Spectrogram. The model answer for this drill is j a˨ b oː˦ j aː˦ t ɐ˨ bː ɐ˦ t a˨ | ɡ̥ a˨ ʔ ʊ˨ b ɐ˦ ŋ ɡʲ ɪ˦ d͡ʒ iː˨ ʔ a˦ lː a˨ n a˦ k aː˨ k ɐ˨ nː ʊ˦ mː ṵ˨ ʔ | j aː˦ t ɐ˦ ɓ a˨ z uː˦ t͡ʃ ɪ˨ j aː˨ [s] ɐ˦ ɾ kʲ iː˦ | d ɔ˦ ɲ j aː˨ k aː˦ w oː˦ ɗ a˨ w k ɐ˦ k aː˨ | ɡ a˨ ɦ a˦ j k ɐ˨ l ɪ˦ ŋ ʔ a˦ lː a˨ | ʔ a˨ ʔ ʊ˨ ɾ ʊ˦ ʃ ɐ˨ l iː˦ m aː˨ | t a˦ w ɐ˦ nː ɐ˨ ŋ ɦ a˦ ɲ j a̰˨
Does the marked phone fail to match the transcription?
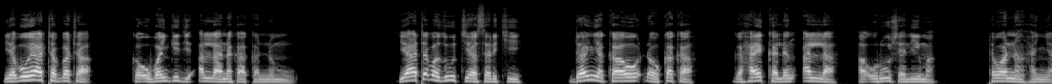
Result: no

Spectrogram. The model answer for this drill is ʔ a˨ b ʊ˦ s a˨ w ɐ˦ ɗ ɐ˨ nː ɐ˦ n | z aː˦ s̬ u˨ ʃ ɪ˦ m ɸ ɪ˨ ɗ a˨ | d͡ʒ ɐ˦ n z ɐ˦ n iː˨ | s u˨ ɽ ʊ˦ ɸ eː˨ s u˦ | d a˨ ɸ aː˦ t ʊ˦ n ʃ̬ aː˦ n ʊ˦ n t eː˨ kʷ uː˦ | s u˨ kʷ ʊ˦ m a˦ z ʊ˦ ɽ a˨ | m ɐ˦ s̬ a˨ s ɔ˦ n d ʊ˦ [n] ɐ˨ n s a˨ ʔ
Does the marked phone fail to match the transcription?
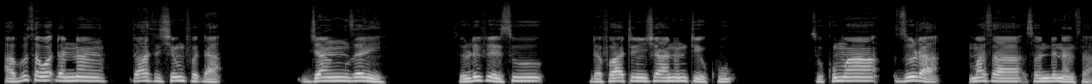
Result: no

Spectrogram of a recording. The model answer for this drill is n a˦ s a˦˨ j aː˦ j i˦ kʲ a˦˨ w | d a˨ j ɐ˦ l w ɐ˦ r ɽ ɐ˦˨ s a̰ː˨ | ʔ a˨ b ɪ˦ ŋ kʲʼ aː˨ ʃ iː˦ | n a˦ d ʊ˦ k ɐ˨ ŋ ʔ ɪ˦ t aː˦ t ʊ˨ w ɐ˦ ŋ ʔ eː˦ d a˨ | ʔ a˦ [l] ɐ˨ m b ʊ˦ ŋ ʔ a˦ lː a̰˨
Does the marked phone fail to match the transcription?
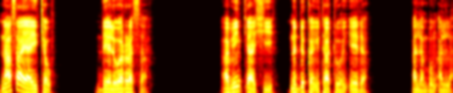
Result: no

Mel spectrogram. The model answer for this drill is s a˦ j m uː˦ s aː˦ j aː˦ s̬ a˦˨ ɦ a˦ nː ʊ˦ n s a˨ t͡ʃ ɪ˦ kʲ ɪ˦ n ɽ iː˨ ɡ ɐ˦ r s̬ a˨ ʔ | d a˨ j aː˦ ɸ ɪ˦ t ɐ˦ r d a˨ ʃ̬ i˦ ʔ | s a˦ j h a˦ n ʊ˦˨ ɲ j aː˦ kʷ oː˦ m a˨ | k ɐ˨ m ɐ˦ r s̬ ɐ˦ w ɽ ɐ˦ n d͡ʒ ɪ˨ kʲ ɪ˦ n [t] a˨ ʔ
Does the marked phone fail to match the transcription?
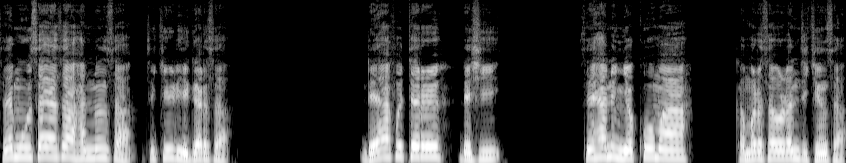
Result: yes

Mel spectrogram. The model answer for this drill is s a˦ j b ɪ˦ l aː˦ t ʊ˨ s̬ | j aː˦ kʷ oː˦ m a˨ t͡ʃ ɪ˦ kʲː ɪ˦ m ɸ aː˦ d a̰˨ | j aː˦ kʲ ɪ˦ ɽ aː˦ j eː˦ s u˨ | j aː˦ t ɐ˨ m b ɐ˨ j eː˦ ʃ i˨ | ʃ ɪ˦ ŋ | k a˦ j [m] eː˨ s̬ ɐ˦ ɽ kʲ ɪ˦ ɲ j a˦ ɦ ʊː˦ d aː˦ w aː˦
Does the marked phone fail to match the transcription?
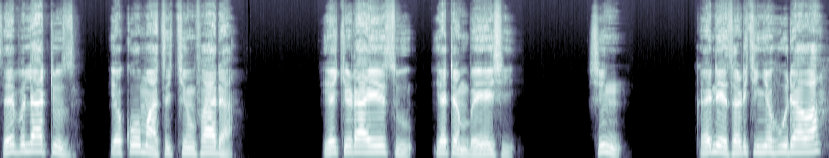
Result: yes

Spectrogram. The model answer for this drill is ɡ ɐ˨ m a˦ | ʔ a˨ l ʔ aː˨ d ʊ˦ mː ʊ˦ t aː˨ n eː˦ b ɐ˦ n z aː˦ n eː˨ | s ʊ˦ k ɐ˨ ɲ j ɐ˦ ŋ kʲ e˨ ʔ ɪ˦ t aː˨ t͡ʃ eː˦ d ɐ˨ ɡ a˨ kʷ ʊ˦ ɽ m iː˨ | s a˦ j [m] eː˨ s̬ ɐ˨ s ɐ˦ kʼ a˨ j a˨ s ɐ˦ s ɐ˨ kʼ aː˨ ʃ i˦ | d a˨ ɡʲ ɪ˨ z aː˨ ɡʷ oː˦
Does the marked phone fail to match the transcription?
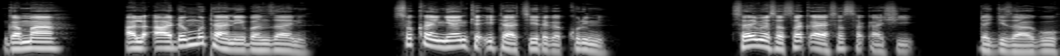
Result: no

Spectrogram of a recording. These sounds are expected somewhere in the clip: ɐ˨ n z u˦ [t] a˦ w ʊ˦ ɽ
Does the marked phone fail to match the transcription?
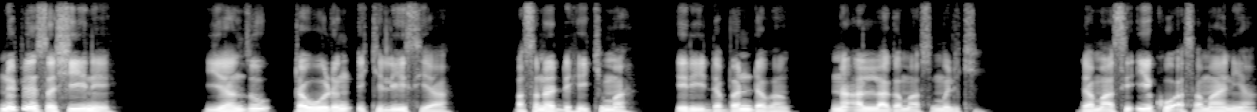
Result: no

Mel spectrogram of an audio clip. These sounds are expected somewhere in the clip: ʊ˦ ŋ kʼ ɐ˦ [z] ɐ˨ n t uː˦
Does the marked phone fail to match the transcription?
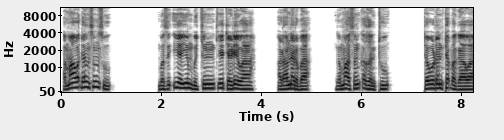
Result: no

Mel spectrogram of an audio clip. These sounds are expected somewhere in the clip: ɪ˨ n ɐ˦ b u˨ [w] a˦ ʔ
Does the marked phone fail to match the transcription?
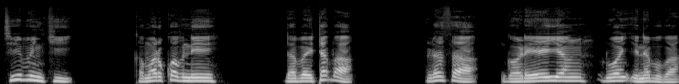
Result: yes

